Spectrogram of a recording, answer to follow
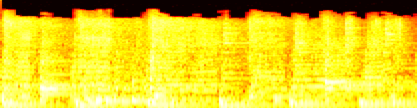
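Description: Mexican street brass band (banda) playing a lively number: sousaphone bass notes in a steady pulse of about three a second, with drum kit and bass drum beating under held brass chords.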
